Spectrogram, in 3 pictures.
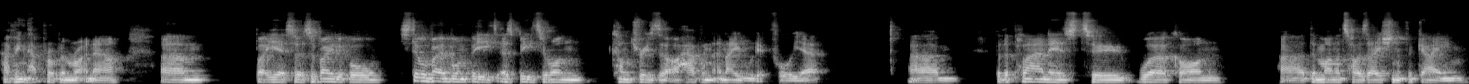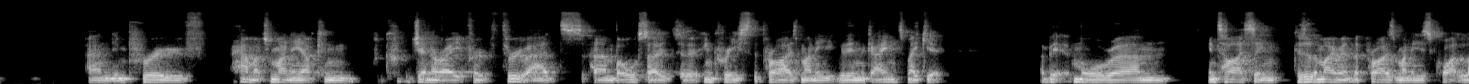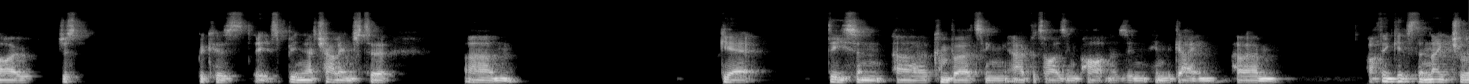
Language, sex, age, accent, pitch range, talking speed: Dutch, male, 20-39, British, 95-115 Hz, 140 wpm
